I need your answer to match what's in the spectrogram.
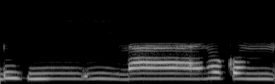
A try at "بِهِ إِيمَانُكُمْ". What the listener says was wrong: यहाँ से थोड़ा सा बिही ईमानुकुम, ही को आपने लंबा किया.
